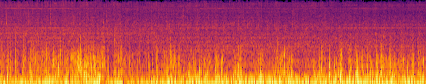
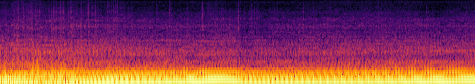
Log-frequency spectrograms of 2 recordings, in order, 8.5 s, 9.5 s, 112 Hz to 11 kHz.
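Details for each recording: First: 1983 Capri V8 with factory cast exhaust manifolds, apparently no gasket, idling: deep rumble with rapid uneven puffing tick; air felt blowing hot at the manifold, exhaust manifold leak, later welded shut. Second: 1983 Capri V8 with factory cast exhaust manifolds, after welding shut the exhaust leak: a deep, even rumble with no ticking or puffing, leak fixed.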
